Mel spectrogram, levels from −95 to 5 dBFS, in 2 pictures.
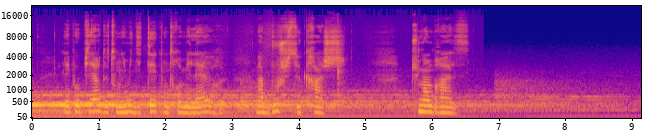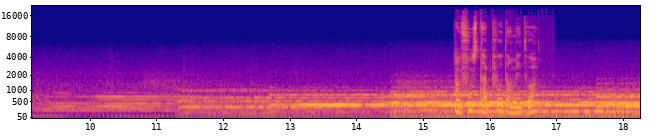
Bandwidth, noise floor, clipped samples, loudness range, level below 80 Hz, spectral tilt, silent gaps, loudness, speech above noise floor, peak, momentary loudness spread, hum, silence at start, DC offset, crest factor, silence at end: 16.5 kHz; -38 dBFS; under 0.1%; 18 LU; -40 dBFS; -5 dB/octave; none; -16 LUFS; 24 dB; 0 dBFS; 21 LU; none; 0 s; under 0.1%; 18 dB; 0 s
